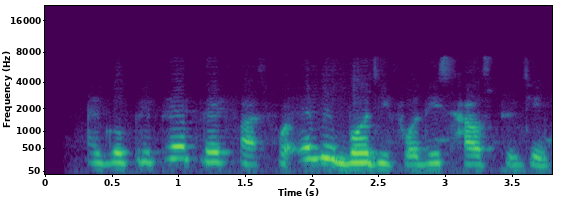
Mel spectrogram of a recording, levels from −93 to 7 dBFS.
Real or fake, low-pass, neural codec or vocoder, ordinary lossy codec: fake; 7.2 kHz; autoencoder, 48 kHz, 128 numbers a frame, DAC-VAE, trained on Japanese speech; none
